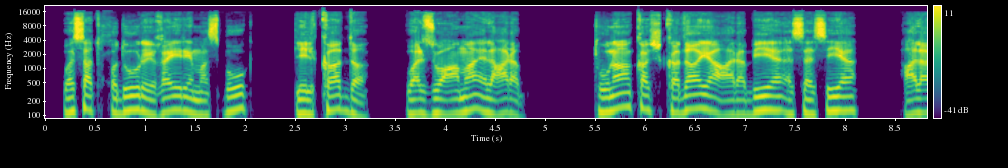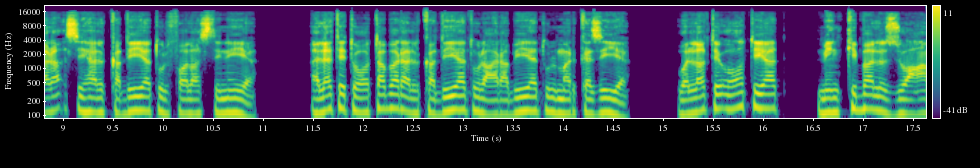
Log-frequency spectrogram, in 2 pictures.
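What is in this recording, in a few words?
Arabic, Saudi Arabia, male, voice over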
